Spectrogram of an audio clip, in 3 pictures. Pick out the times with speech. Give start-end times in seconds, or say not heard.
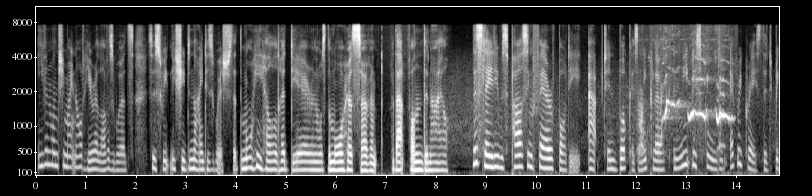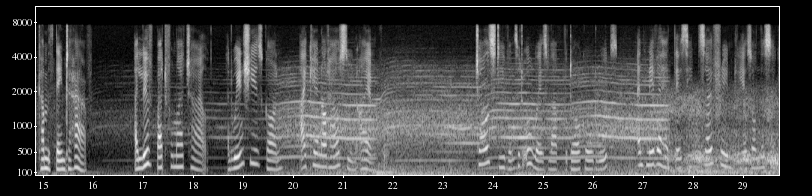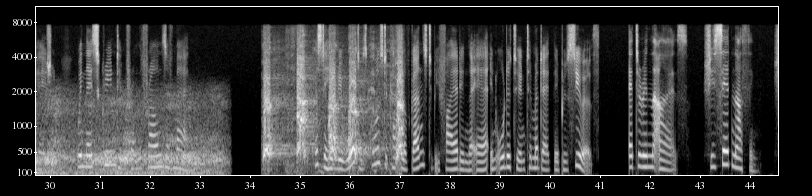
0.0-16.0, 16.8-21.9, 23.6-33.0, 35.3-41.0, 41.5-44.5.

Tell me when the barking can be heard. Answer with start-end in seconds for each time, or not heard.
12.0-14.0, 34.2-37.1.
